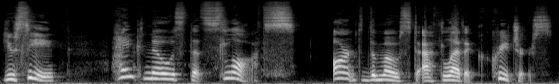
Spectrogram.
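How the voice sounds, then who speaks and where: A woman reading a children's picture book aloud expressively, with deliberate storyteller phrasing. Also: mid-range voice, lively intonation, darkish tone. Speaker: read-aloud host.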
